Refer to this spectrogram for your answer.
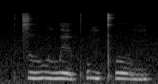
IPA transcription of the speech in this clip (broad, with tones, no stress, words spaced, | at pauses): t͡sɹ̩˨˦u˥˨lwḛ˨˩ɪ̯pʰʊ˥˨ŋ t̪ʰɤ̰˨˩ŋ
